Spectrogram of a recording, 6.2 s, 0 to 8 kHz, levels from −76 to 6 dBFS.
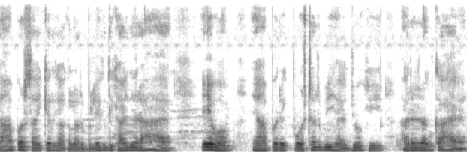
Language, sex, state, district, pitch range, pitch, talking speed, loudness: Hindi, male, Jharkhand, Garhwa, 110-125 Hz, 115 Hz, 210 wpm, -21 LUFS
